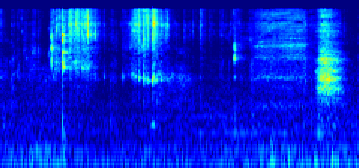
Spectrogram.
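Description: Close-up chewing and crunching of spicy chatpate, the Nepali puffed-rice snack mix, in irregular mouthfuls with a louder crunch near the end.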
